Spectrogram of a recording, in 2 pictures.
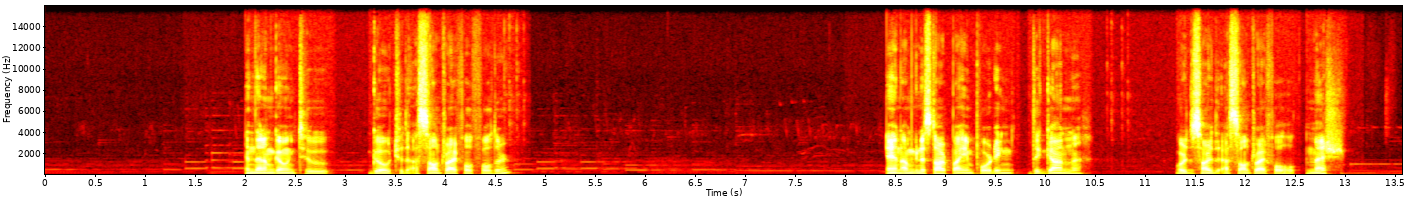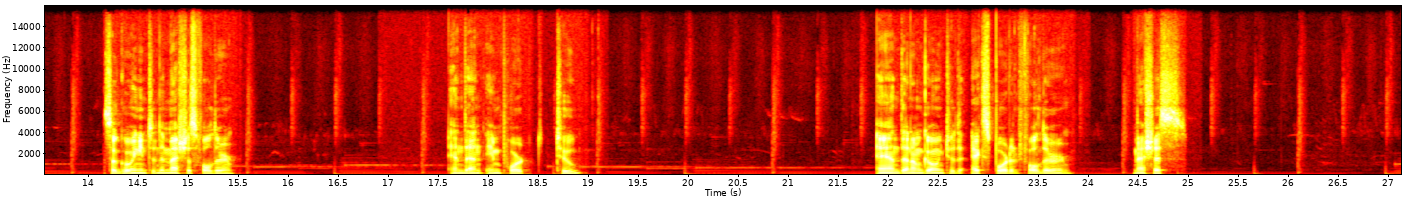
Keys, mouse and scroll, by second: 4.5 double click, 10.6 double click, 16.4 right click, 23.2 double click, 25.6 double click.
